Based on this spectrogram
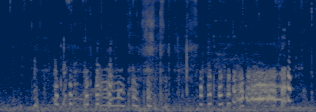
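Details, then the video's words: Chickens on an urban farm in Colorado Springs while some peck at a pumpkin: quiet bursts of rapid, nasal clucking in short runs, ending in a longer quavering squawk, with steady low background noise. "Chickens Making Chicken Noises"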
